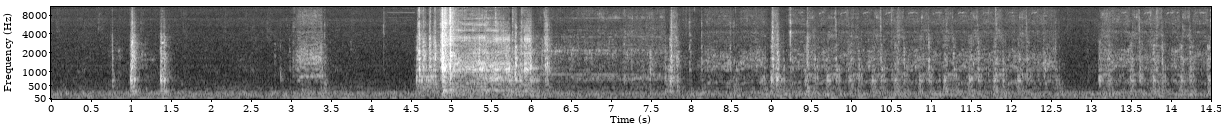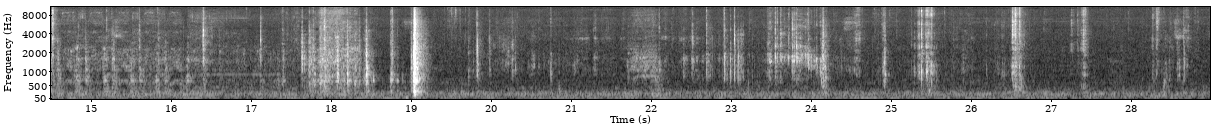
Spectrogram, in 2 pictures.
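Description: Epson inkjet printer feeding and printing a card stock invitation. There is a loud whirr about five seconds in, then a run of steady, repetitive print-head passes, and another whirr ending in a sharp clack around nineteen seconds in as the card comes out. Light paper rustling and handling follow.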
